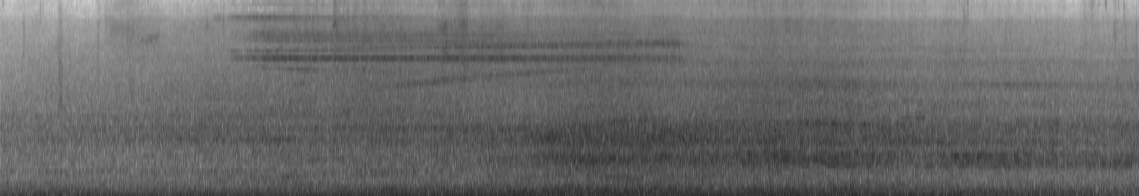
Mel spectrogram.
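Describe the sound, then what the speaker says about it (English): A Calgary CTrain light rail train rolls past in downtown Calgary, a loud, sustained low rumble with a faint high whine lasting several seconds, with no voices. "We have another train here."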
